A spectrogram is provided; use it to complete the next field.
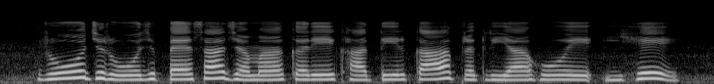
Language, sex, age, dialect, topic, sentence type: Maithili, female, 41-45, Angika, banking, question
